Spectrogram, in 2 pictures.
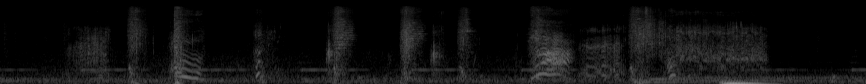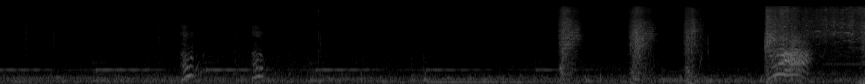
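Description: Game sound effects of fighting hits and swooshes ring out.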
